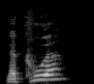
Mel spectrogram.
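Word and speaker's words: Nacua: Out ist für dieses Wochenende Bennett, der Quarterback, dann Naker und Duran. Diese drei, also Duran und Naker, ja, wie wird der ausgesprochen? Nacur, der Wide Receiver, Puka Nacur und Duran sind noch auf Questionable.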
